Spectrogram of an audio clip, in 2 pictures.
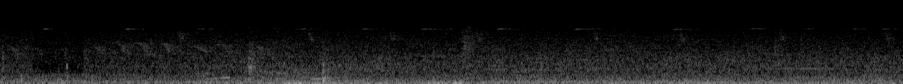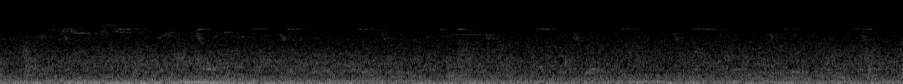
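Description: A small bird calling with a short, high, single note repeated at an even pace, about once or twice a second, over a steady low outdoor rumble. Two dull bumps come about three and four and a half seconds in.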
